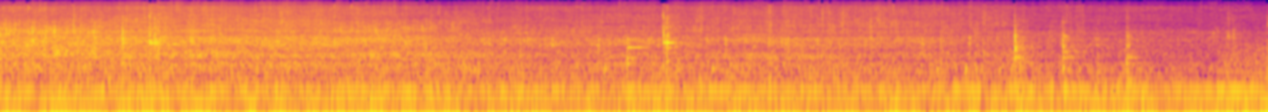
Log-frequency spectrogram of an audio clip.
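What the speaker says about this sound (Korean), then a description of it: "자, 우선 양념장 부어 볼게요." Seasoning sauce poured into a pot of braising chicken and dried pollack over high heat, giving a steady close hiss and sizzle with occasional small pops and bubbling throughout.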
